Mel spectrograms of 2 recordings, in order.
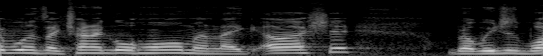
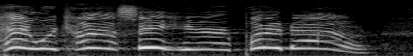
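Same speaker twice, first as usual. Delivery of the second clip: put-on screechy, shrill, high-pitched, angry old woman shouting; 4 dB louder than usual. Retelling the fireworks, the speaker imitates an old lady screaming at a little girl. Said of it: "you're screaming at her".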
